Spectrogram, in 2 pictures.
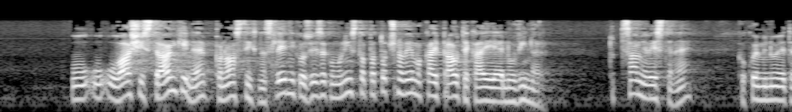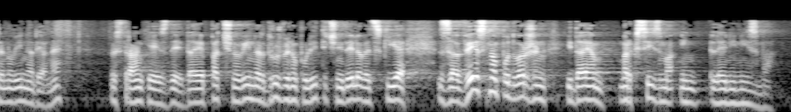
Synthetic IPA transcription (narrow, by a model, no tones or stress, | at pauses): uʋaːʃist̪ɾaŋkinɛpɔnɔːsnixnasleːd̪nikowzʋeːzakɔmunist̪ɔwpat̪ot͡ʃnɔʋeːmɔkaːjpɾʔawt̪ɛkaːjjɛnɔʋiːnaɾ | t̪ut̪saːmiʋeːst̪ɛnɛ | kakoːɛmɛnuːjɛt̪ɛnɔʋiːnaɾjanɛ | əst̪ɾaːŋkiɛzd̪ed̪ajɛpat͡ʃnɔʋiːnaɾd̪ɾuːʒbɛnɔpɔliːt̪it͡ʃnid̪eːlɔʋɛt̪skijɛzaʋeːsnɔpɔd̪ʋəɾʒənid̪ɛːjamːaɾksizmaʔinlɛninizma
